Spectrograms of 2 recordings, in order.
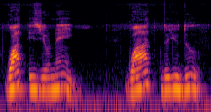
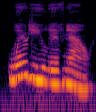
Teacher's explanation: Y vamos bajando el tono en la pregunta.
